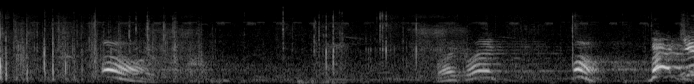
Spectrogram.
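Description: A man shouts commands outdoors.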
